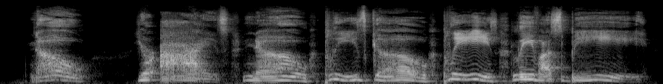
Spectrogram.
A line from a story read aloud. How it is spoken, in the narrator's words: it whispered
